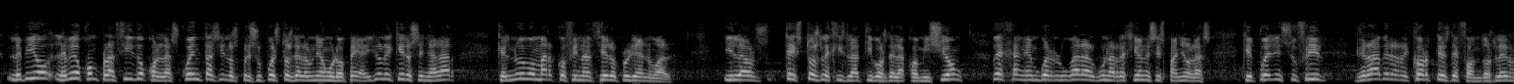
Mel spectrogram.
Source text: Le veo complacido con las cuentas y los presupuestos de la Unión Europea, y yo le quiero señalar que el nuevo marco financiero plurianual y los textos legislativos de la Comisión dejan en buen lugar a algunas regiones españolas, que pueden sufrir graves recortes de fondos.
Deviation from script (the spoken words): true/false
false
